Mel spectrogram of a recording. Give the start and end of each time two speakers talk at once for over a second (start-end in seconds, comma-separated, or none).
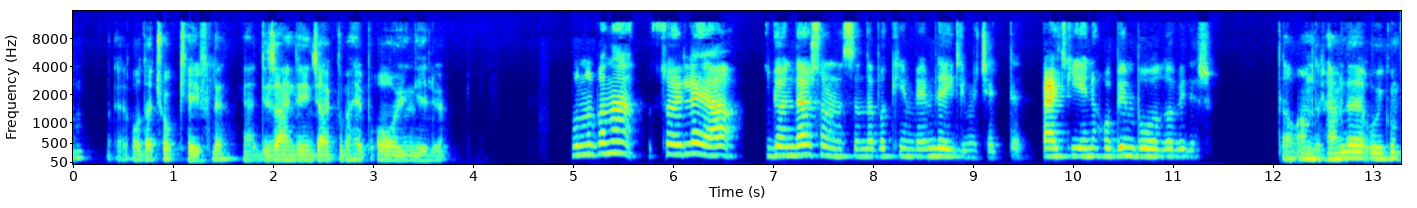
none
